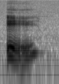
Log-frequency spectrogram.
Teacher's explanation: as high as e so that's why it's a mid vowel the position of the tongue is not as high as e it's somewhat a bit lower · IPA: /e/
